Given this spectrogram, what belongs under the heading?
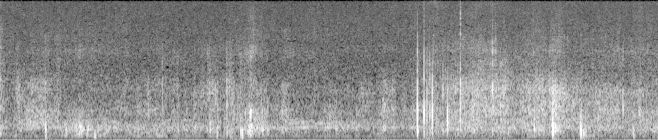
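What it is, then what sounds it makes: Gel bead eye mask tapped and scratched. Long nails on both hands tap and scratch the plastic front of a panda gel bead eye mask filled with gel beads. Soft, quiet scratching and rustling runs throughout, broken by a quick cluster of sharp, bright clicks near the middle and a few more taps toward the end.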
